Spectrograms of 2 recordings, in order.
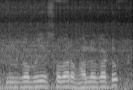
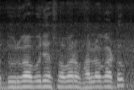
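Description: The two takes are said the same way.

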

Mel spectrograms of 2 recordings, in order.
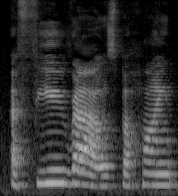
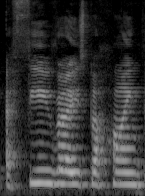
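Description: First: Rows said to rhyme with cows; mispronounced rows. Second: Said in the usual way. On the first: Real, not acted. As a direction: say rows like the word for quarrels.

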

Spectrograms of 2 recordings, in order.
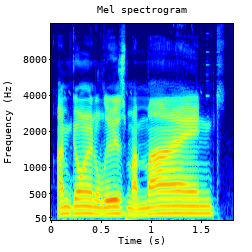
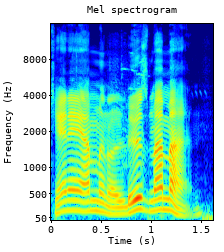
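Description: First: Exasperated, held just above usual pitch; mounting frustration. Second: Higher, louder cry of frustration; exasperated complaint. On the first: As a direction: frustration still held in check. Frustrated by the mess, first take. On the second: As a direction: call out your frustration to a friend. Repeats the complaint to co-player. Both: Real, not acted.

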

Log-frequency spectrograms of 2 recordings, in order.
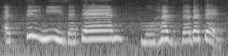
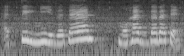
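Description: First: Slow, deliberate reading of التلميذتان مهذبتان, each word drawn out; slow dictation. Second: Said in the usual way. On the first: Shown as a demonstration. Teacher dictating the example to pupils, slow and clear. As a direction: spell it out slowly for the class. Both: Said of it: "مثال الآخر".

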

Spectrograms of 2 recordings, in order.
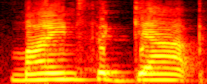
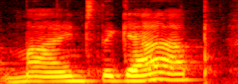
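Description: First: Said in the usual way. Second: Slow, hushed Tube announcer voice; eerie disembodied station announcement; haunting voice. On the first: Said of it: "Can you hear the voice on the London Underground?". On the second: Retold or imitated. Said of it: "the haunting, disembodied voice".

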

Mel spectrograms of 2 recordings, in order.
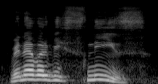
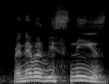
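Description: First: Higher and slow, stressing Whenever; emphatic first take. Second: Said in the usual way. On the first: Shown as a demonstration. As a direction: draw out "Whenever we sneeze" high and slow to grab attention. Lecturer repeats phrase for emphasis.

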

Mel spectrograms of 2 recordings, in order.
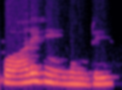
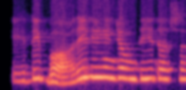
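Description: First: Said in the usual way. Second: Loud, high scornful jab; mother-in-law mocking the bride's excuse, loud and high; mocking outburst. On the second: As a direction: spit out ਬਾਹਰ ਹੀ range with loud, high scorn. Mother-in-law grumbling, mocking daughter-in-law.

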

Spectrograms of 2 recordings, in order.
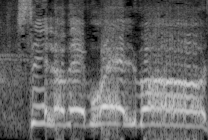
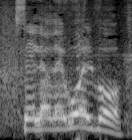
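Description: First: Higher, louder, slowed-down yell; real victory shout; triumphant shout. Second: Said in the usual way. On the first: Real, not acted. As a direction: roar it as you strike back.

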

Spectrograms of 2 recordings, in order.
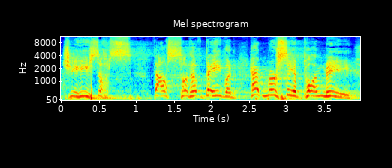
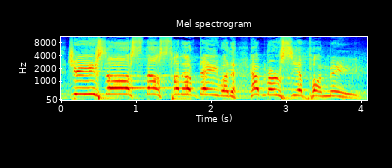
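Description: First: Crying out. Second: Loud, high, drawn-out cry for mercy; Bartimaeus. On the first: Bartimaeus calling to Jesus as he passes, acted crying out. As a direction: act out a beggar's first call for mercy. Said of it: "He began to cry out". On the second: Bartimaeus crying to Jesus despite being told to stop, loud crying out. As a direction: shout it desperately over those hushing you. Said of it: "he cried even more loudly". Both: Acted.

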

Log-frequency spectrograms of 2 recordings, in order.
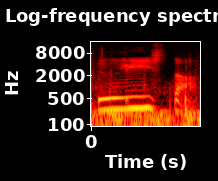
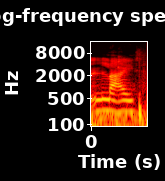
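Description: First: Lisa with a long "ee" in the first syllable; Lisa said LEE-sa. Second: Lisa with "eye" in the first syllable; wrong Lisa, LIE-sa. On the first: Teammate correcting the ghost's name, Lisa as LEE-sa. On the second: Teammate rejecting a name reading, Lisa as LIE-sa. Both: Shown as a demonstration. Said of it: "No, not Lisa".

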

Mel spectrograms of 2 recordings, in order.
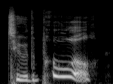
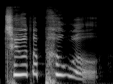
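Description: First: Yelled. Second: Put-on loud, high boy's yell. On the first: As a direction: shout the order without raising the pitch. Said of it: "yelled the firemen". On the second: Boy echoes the firemen, high excited yell. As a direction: shout it back with the pitch jumped up. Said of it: "I yelled". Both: A narrator's reading.

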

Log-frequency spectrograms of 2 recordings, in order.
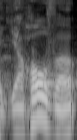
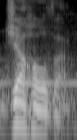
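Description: First: "Jehovah" said with an opening Y sound, Yehovah; Y-sound variant. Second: "Jehovah" said with an opening English J sound; J-sound variant. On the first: Preacher listing spoken forms of God's name, "Jehovah" with a Y sound. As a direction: start "Jehovah" with a Y instead of a J. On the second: Preacher listing spoken forms of God's name, "Jehovah" with a J sound. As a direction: start "Jehovah" with a J as in judge. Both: Shown as a demonstration. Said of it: "Nobody knows the actual pronunciation".

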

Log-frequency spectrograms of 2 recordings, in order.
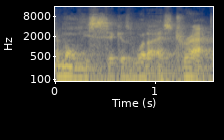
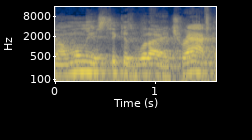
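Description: First: Much softer, scoffing under his breath; mock the counselor's words quietly; muttered mockery. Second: Said in the usual way. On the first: Leaving treatment, scoffing at the counselor, quietly. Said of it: "I'm like". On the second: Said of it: "He's telling me how sick I am".

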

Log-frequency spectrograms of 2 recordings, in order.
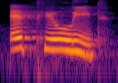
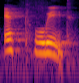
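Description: First: "athlete" as ATH-uh-leet, very slowly; wrong three syllables. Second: "Athlete" as ATH-leet; no vowel between th and l in "Athlete"; correct two syllables. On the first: Teacher showing what not to say, wrong three syllables. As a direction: draw out "athlete" with an extra middle vowel. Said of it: "No, it's wrong". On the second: Teacher giving the answer, correct two syllables. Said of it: "just with two syllables". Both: Shown as a demonstration.

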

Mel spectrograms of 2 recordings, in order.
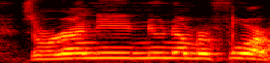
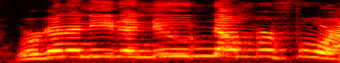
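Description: First: Quicker, milder version of the outburst; brisk repeat. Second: Raised, loud acted outburst; mock exasperated declaration. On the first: Retold or imitated. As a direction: toss it off quickly, slightly raised. Repeats the line more lightly. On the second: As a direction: announce it high and loud, as a character. Acts Reynolds abandoning a teammate.

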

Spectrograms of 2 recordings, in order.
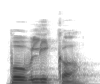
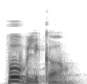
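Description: First: "Publico" with the stress on the middle syllable, pu-BLI-co; llana stress. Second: "Público" with the stress on the first syllable, PÚ-bli-co; esdrújula stress. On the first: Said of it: "Son las llamadas llanas". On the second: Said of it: "se llaman palabras esdrújulas". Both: Shown as a demonstration.

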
